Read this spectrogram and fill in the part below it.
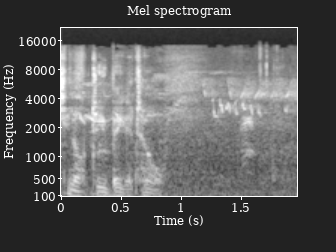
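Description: An elderly man speaks calmly and close into a microphone.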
